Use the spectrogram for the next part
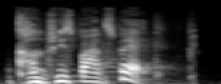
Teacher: back there you go countries bounce back back not back but countries bounce Beck which is almost like an e sound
